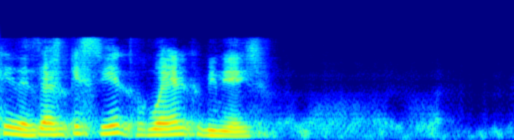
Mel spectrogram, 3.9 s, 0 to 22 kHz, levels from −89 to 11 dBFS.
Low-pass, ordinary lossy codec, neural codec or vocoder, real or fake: 7.2 kHz; MP3, 48 kbps; codec, 16 kHz, 0.5 kbps, FreqCodec, larger model; fake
